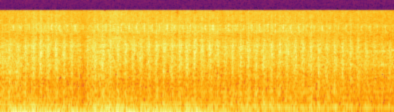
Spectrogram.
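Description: A helicopter in GTA San Andreas drones with a loud, steady rotor chop and a dense engine roar, staying close and constant throughout with no talk.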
